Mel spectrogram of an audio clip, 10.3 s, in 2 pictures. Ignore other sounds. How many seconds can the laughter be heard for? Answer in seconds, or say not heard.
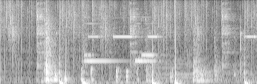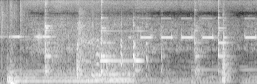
4 s.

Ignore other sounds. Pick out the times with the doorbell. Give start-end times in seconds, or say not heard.
1.6-3.1, 7.3-8.1.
